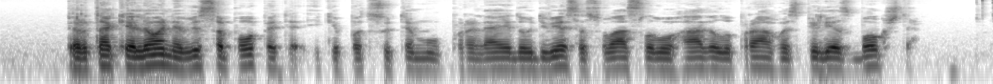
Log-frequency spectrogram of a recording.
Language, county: Lithuanian, Kaunas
